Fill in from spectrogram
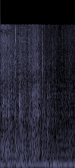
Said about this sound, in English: Basically, the first four ingredients just go right into the nonstick skillet. We've got the rolled oats.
